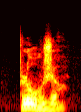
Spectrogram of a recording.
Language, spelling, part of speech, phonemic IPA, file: Occitan, ploja, noun, /ˈpluʒo/, LL-Q35735-ploja.wav
- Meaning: rain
